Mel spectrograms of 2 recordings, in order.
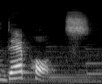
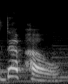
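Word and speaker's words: depot: on this is depo depo and is commonly mispronounced as their pods but it's actually pronounced as depo it is a noun and this word is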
